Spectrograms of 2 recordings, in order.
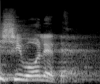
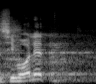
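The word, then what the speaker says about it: shibboleth: y le dicen decí shibolet y lo de la otra tribu decían zolet sonaban no podía decir shibolet decía cibet y con esta palabra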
